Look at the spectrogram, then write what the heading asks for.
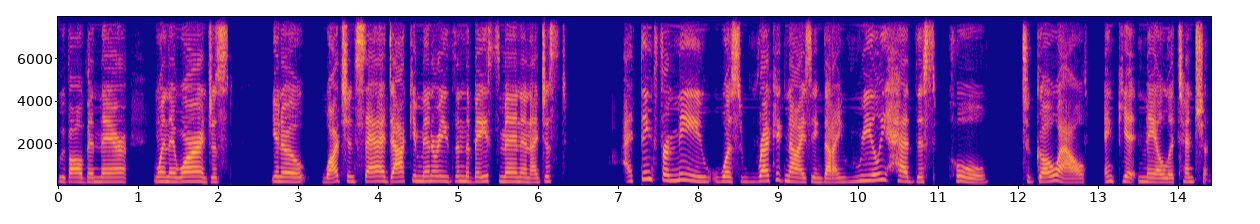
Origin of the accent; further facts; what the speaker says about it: Virginia, United States; I'm originally from Virginia. I grew up just a poor rural upbringing with a single mom.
